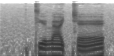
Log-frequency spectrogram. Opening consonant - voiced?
no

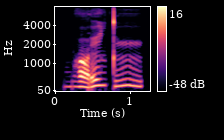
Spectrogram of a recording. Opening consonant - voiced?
yes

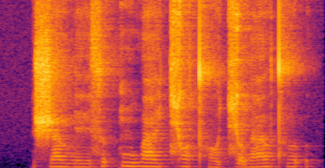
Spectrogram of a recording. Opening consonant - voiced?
no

